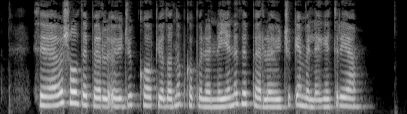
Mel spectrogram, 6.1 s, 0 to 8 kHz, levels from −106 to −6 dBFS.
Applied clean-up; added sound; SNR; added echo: none; none; none; none.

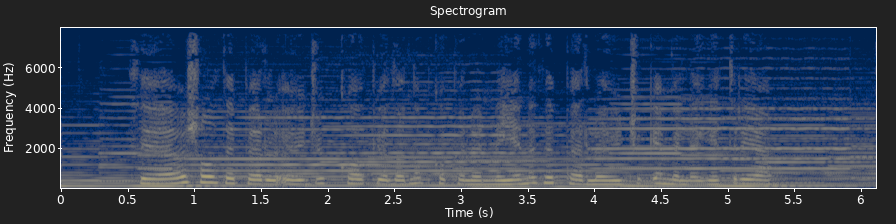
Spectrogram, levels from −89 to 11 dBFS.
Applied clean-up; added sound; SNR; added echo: none; Musical instrument; 4 dB; none.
